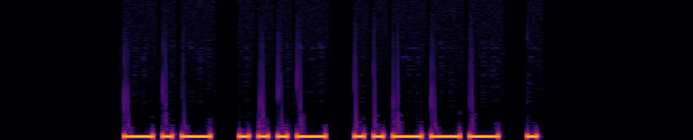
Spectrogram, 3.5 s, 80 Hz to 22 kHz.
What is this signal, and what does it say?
Morse code, heard as a keyed tone, about 25 wpm, 700 Hz. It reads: KV2E
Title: USA Call Signs - 4 Characters - 2x Character Spacing - 25wpm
